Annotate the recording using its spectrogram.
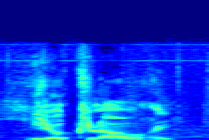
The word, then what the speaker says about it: Hugh Laurie: Hugh Laurie.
